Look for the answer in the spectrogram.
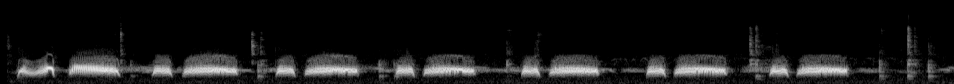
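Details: Spotted dove giving its lure call, used to attract other doves. Mellow hollow coos come in a steady stream of short and longer notes, roughly two to three each second, on a quiet background.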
